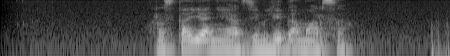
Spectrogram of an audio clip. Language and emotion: Russian, neutral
